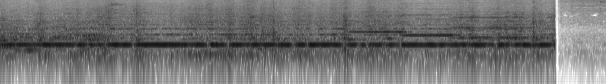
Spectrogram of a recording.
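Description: Passenger train coaches rolling past, a dense rumble with a steady high tone held over it. The sound cuts off suddenly about five and a half seconds in, leaving only a faint background.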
